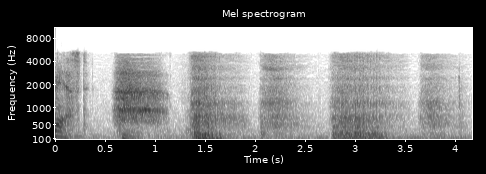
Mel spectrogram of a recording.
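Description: A voice gasping and breathing heavily: about four loud, breathy puffs, roughly a second apart.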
